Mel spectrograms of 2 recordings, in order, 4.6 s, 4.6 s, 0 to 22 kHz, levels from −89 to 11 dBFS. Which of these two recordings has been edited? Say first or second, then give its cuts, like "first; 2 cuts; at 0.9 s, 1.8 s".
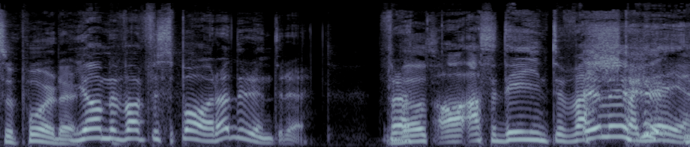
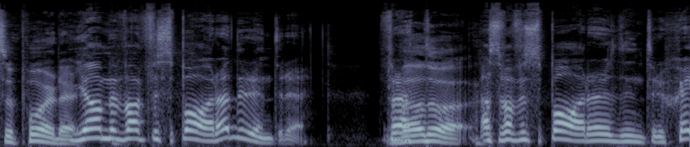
first; 1 cut; at 2.8 s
